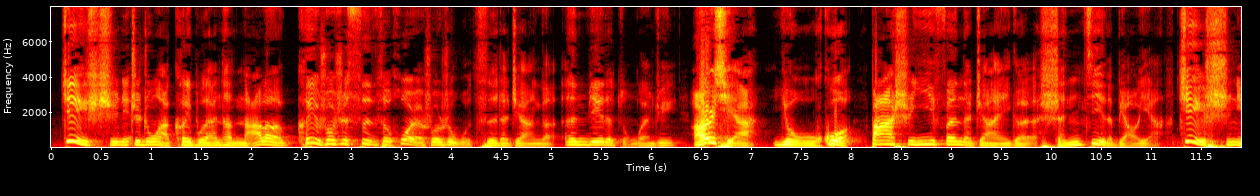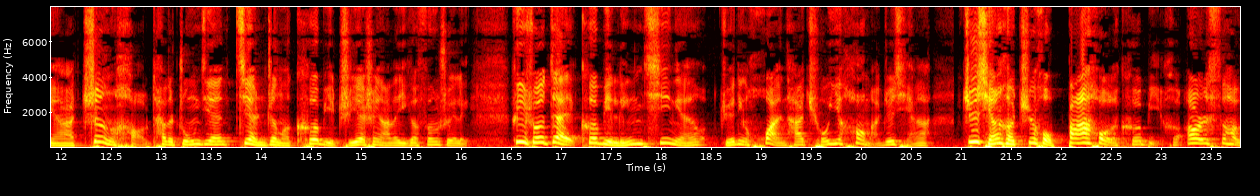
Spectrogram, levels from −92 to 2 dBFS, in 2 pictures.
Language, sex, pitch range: Chinese, male, 125-195 Hz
